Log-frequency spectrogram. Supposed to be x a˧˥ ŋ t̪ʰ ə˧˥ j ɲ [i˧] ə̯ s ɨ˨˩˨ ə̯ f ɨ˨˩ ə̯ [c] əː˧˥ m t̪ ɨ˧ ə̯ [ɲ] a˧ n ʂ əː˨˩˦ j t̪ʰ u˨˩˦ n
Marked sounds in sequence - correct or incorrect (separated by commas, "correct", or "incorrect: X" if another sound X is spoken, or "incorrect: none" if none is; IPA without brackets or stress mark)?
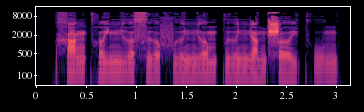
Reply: incorrect: ɨ˧, incorrect: ɲ, correct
